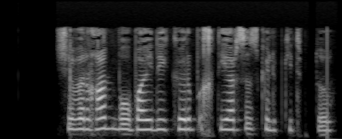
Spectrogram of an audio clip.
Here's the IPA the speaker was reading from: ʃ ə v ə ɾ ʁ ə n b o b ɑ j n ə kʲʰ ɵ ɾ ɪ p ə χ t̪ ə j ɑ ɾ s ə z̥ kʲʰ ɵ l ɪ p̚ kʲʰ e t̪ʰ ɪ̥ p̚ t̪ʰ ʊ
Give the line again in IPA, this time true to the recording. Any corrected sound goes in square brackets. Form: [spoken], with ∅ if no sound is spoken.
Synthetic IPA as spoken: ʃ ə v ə ɾ ʁ [ɑ] n b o b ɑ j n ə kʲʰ ɵ ɾ ɪ p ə χ t̪ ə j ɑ ɾ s ə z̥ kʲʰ ɵ l ɪ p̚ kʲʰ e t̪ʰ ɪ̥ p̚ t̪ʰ ʊ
